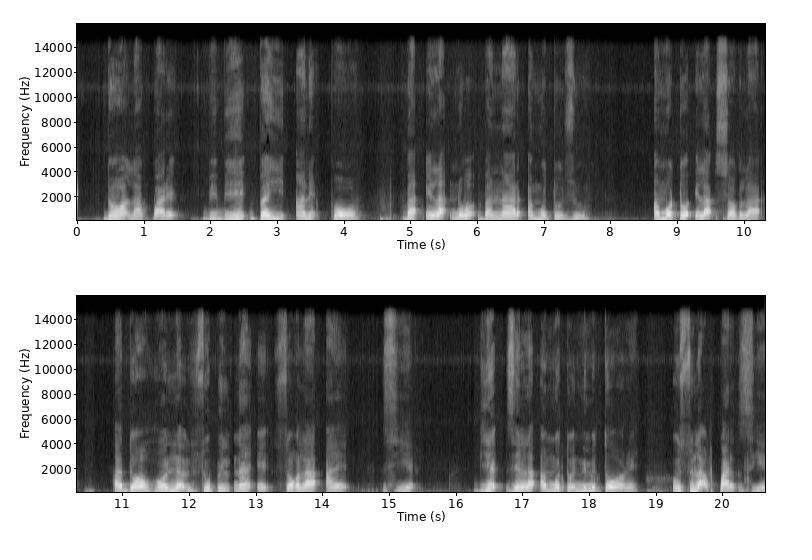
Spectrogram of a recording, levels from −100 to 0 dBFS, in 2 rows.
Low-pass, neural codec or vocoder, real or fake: 14.4 kHz; vocoder, 44.1 kHz, 128 mel bands every 256 samples, BigVGAN v2; fake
